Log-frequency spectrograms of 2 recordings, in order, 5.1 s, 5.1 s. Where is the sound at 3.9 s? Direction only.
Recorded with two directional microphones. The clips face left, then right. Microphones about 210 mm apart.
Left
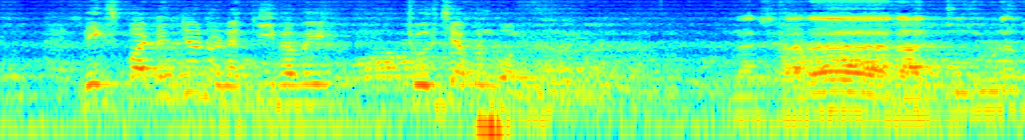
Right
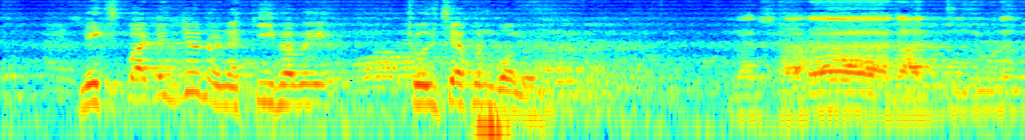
Centre (ahead or behind).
